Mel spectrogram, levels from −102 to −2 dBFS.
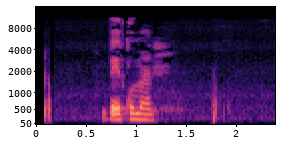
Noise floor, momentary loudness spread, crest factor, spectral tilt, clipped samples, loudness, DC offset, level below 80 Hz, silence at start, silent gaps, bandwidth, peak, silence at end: -66 dBFS; 21 LU; 22 dB; -5.5 dB/octave; under 0.1%; -28 LUFS; under 0.1%; -82 dBFS; 0.1 s; none; 11.5 kHz; -12 dBFS; 1.15 s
